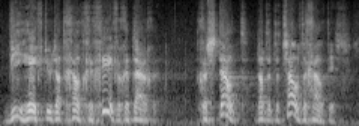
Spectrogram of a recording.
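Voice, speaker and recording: An actor playing a stern, authoritative presiding judge in a radio play, formal and commanding. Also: male voice, mid-range voice, wildly swooping pitch, a little slow, sharp tone, heavily acted.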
